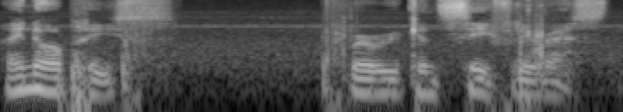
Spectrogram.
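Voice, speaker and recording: A man playing a calm, caring monster hunter in a fantasy audio roleplay, speaking in a measured, gentle way. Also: lowish voice, background noise, lightly acted. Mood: protective, reassuring. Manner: measured, deliberate, gentle storytelling delivery.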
